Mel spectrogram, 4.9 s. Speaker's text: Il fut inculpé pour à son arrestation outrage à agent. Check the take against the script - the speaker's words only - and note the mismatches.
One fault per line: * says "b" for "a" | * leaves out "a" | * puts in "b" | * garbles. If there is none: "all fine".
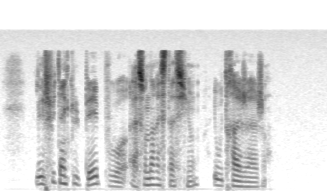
all fine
